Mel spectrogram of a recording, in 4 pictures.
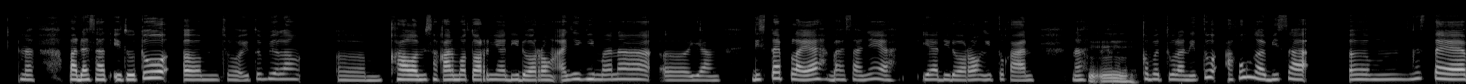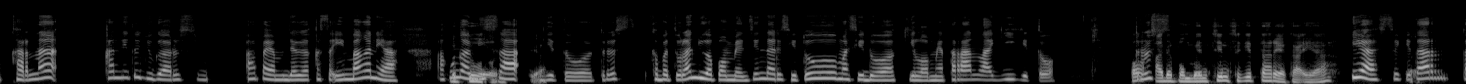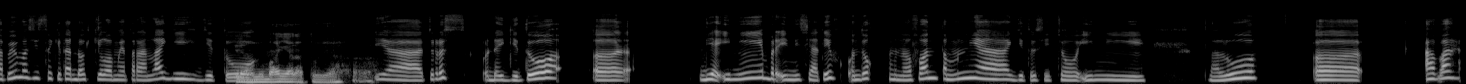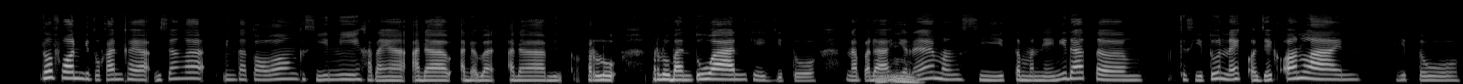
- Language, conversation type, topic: Indonesian, podcast, Bisakah kamu menceritakan momen kebaikan tak terduga dari orang asing yang pernah kamu alami?
- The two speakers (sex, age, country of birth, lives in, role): female, 20-24, Indonesia, Indonesia, guest; male, 45-49, Indonesia, Indonesia, host
- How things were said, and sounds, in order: in English: "di-step-lah"; tapping; in English: "nge-step"; other background noise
